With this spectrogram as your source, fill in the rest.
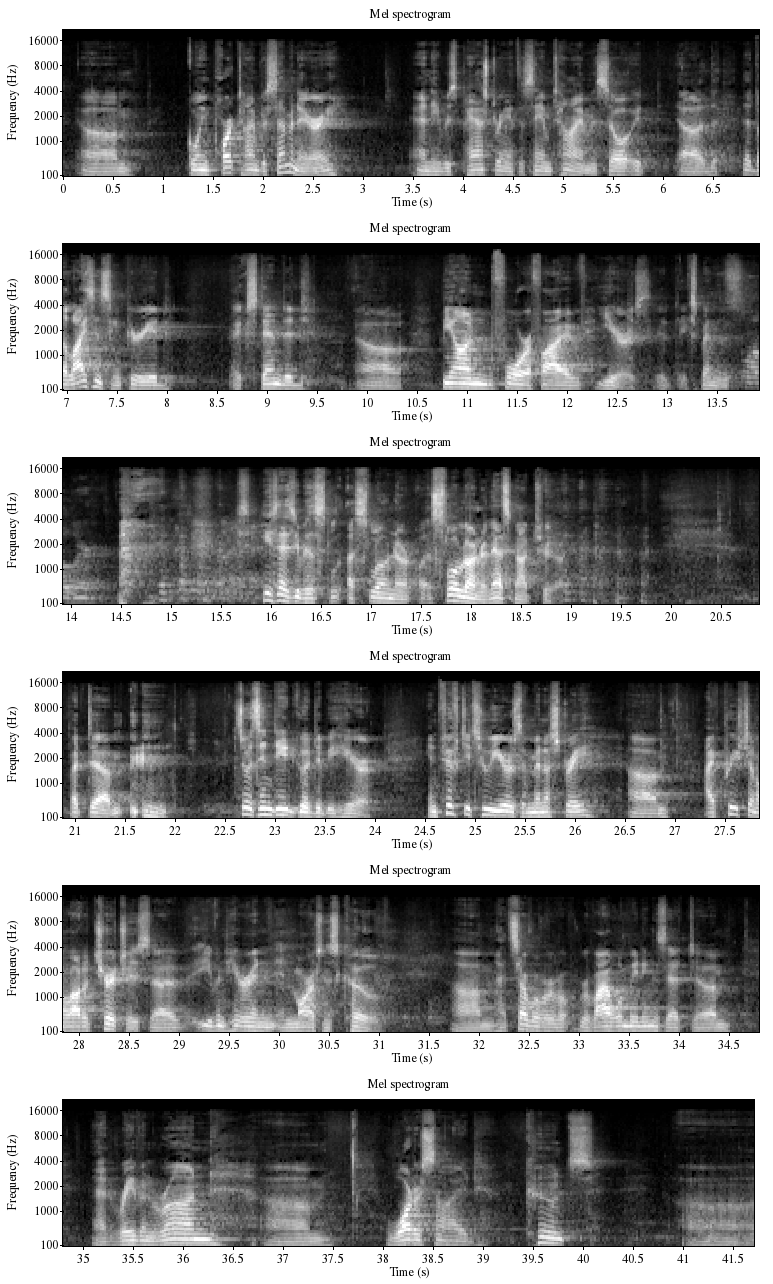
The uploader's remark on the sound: Sermon Audio from Woodbury Church of the Brethren.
